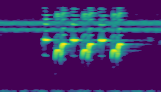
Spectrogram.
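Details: Authentic sooty-headed bulbul song meant to attract wild birds. One crisp phrase of about three paired notes, each a bright whistle dropping into a rich gurgling chirp, repeated in quick even succession over a faint insect hum.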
